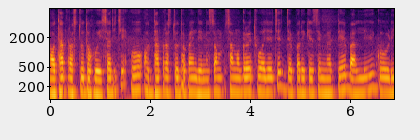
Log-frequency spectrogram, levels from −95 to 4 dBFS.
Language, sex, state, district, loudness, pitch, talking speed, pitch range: Odia, male, Odisha, Khordha, -18 LUFS, 155 Hz, 150 wpm, 150-160 Hz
